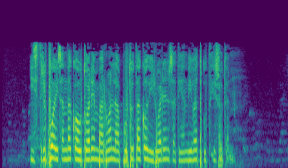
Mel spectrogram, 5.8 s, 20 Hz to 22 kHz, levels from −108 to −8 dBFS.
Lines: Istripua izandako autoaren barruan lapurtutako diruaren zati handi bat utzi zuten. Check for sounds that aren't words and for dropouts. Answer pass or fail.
pass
